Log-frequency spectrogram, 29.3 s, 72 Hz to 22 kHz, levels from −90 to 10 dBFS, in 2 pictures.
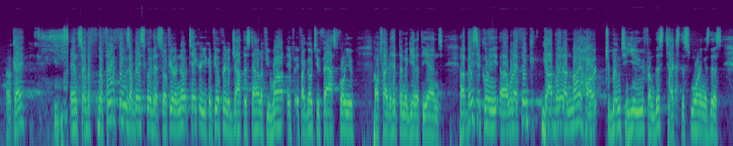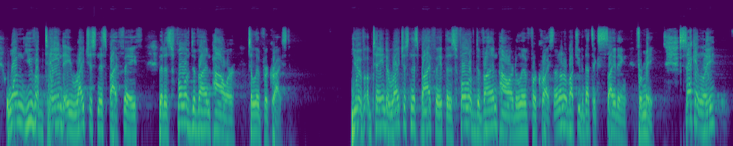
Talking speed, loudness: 230 wpm, -21 LUFS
